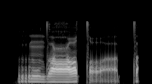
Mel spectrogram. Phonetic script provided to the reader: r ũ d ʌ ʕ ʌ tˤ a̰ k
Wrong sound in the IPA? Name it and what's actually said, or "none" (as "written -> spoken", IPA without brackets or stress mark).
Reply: k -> t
